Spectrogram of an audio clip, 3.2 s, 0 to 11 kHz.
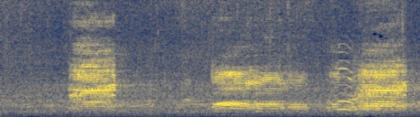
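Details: Mute swans at the Blaues Wunder bridge in Dresden, Germany, on 14 October 2017 at 2 pm: three hoarse, nasal honking calls, each about a third of a second, spaced roughly one second apart.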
